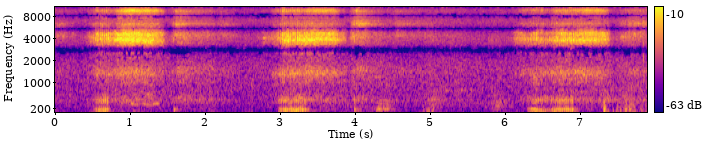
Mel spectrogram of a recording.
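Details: Snoring from a sleeping male: low rumbling snores on the in-breath, about three across eight seconds with quieter breaths between; ordinary snoring.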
